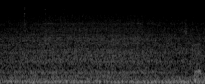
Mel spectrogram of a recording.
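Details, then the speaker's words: Warm 2000 Toyota Avalon XLS at 173,889 miles, after timing belt, water pump, tune-up and gasket service: uneven lumpy idle with rhythm-breaking thuds, car shaking, engine light flashing; multiple-cylinder misfire. "misfire multiple cylinder misfire engine light is flashing"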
